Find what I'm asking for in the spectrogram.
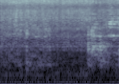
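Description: Tomato frying in hot tempering oil with onion for moong dal, a steady close sizzle with a brief stirring scrape partway through.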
